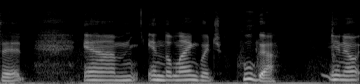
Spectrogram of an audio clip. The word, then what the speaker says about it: hygge: spelled h y g g e but you pronounce it um in the language Huga you know h o o g h Huga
